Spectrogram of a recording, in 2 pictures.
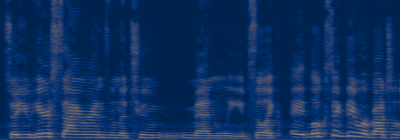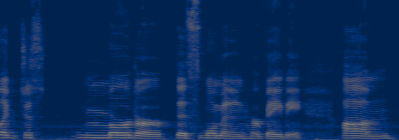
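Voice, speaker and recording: A young woman hosting a podcast, retelling a film in casual, animated chat with lots of fillers. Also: medium pitch, normal speed, low-quality recording. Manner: chatty, animated storytelling with many fillers. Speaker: podcast host. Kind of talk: casual movie recap chat.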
